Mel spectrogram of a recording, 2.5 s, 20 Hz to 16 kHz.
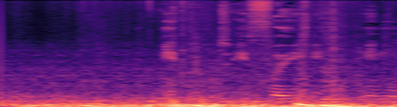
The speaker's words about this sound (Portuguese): Então, comecei assim a ver carros, pronto, e foi aí que eu adquiri este 308, que agora estou a conduzir.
